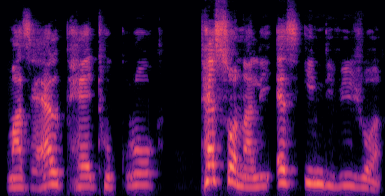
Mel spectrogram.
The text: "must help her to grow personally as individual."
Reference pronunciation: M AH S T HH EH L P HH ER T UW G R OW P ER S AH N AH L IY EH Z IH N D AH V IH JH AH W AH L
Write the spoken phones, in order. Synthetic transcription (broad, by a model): M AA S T HH EH L P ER T UW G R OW P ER S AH N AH L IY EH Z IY N D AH V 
